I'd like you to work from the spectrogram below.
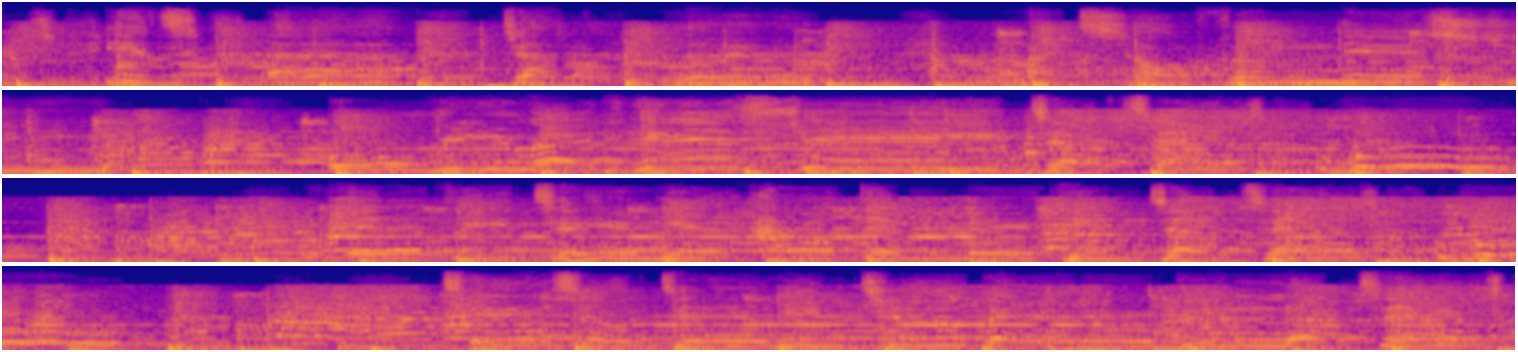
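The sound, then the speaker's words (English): Loud, upbeat karaoke singing of a cartoon theme song over a full backing track, the voices belting the melody continuously for the whole stretch with dense, driving instrumentation. “So I'm hitting them with DuckTales, uh, the yeah. theme song.”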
